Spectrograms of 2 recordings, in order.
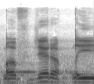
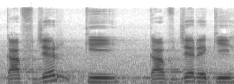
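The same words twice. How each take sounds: First: 'কফ' and 'কি' with a back q; tongue-root Q. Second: Said in the usual way. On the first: Shown as a demonstration. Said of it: "জিহ্বার গোড়া তারপর উপরে তালুর সঙ্গে". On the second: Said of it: "normal উচ্চারণ".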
